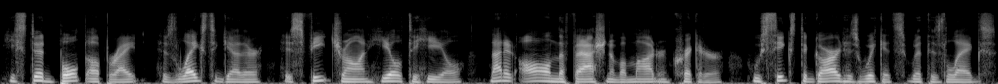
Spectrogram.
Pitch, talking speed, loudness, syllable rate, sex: 125 Hz, 190 wpm, -20 LUFS, 4.4 syllables/s, male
